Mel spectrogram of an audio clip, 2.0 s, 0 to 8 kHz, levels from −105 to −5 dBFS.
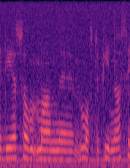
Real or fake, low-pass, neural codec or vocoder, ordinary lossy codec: real; none; none; none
